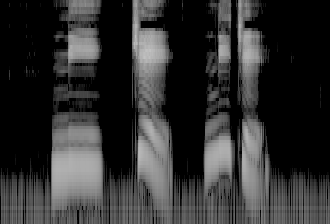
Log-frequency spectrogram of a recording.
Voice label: Under, Common Hindi Phrases for travel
